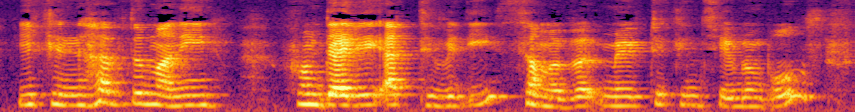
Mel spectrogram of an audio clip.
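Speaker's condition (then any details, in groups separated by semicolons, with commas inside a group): Cerebral palsy, dystonic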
